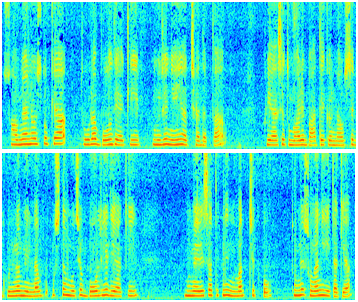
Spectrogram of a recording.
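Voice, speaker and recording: A woman's voice: sits high, flat delivery, a little slow, mellow, husky, rough recording. A woman voicing a heartbroken young woman, hurt and pleading as she explains her hidden love, in a storytelling reading. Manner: pleading, hurt self-justifying.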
